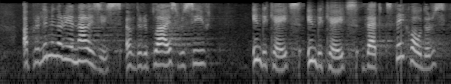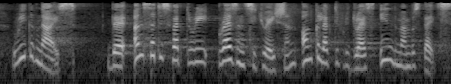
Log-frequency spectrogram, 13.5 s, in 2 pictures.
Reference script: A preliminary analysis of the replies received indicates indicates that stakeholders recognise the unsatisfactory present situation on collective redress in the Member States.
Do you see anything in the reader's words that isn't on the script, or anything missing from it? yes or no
no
